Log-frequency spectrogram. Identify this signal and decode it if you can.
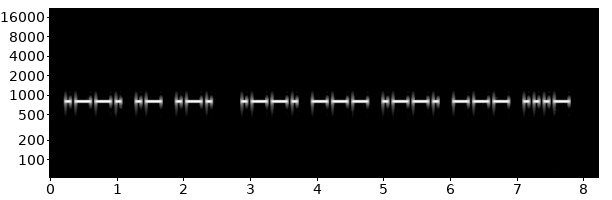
Morse code, heard as a keyed tone, about 16 wpm, 800 Hz. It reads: PAR POPOV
